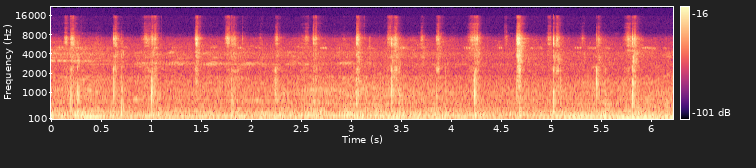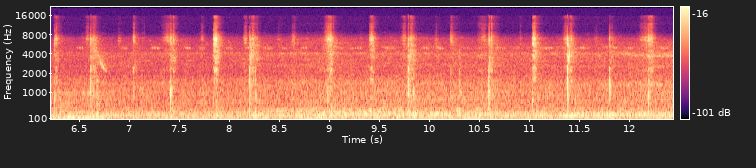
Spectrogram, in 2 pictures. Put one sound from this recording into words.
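Sneakers tap and scuff on a stone pavement in a quick rhythm.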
